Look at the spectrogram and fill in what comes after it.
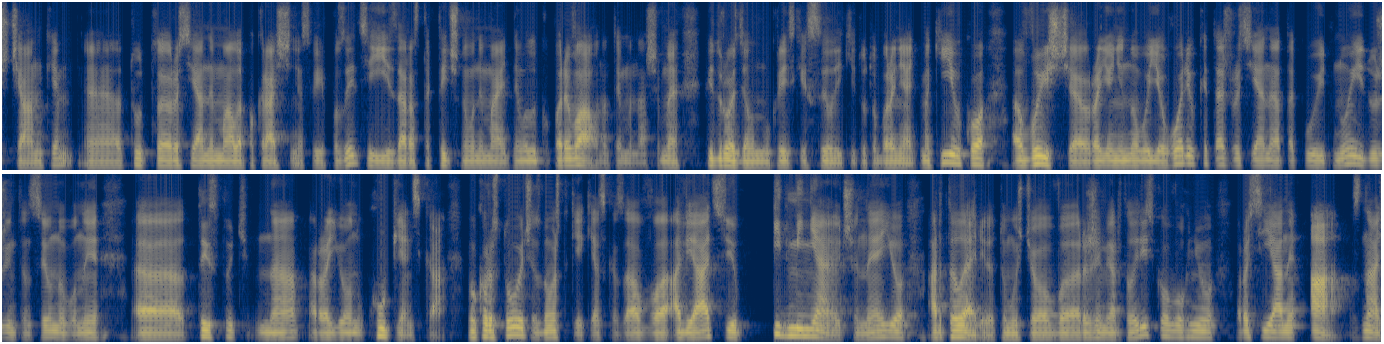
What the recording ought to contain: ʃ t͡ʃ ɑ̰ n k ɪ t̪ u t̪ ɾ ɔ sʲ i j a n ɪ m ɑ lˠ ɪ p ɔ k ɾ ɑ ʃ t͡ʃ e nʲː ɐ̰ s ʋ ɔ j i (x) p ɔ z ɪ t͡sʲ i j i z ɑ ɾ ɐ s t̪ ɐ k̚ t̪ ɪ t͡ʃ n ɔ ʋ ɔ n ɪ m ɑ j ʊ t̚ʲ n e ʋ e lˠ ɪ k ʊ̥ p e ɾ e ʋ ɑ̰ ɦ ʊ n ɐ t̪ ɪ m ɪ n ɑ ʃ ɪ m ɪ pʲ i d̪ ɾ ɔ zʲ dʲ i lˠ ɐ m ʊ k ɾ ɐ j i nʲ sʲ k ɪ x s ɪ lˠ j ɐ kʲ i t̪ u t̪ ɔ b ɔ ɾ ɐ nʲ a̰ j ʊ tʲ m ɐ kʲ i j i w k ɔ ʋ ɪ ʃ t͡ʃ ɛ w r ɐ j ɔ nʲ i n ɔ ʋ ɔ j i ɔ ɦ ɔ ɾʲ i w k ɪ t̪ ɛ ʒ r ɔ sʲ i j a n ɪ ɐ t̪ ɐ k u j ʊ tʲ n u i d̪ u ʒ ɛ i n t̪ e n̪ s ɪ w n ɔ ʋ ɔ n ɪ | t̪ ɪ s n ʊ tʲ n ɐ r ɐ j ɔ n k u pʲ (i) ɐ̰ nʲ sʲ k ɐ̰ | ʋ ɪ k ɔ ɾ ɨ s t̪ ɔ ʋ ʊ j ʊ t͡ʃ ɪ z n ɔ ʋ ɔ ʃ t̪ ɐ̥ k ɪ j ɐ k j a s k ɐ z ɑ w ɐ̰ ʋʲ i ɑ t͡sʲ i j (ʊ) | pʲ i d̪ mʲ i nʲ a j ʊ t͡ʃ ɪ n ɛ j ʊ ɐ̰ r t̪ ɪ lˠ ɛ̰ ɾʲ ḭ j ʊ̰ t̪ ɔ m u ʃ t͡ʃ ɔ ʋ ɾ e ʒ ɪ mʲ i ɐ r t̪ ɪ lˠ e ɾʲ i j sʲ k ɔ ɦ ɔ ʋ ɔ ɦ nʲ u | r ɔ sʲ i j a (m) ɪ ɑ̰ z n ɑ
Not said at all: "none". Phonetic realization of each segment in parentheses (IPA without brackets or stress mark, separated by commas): x, j, ʊ, n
